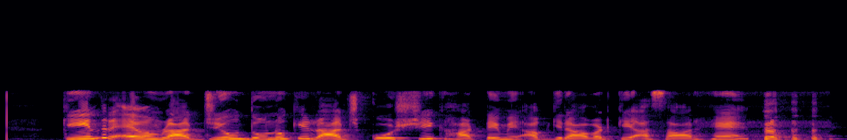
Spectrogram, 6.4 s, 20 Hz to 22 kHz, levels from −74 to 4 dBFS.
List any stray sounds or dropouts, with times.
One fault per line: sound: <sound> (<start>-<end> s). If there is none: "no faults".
sound: laugh (5.7-6.2 s)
